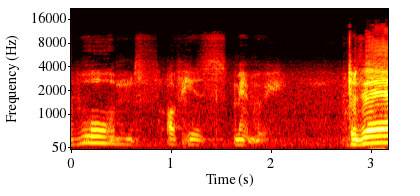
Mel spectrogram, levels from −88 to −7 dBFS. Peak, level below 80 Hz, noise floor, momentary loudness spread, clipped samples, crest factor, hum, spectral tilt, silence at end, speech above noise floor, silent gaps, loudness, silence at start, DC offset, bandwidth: -6 dBFS; -66 dBFS; -49 dBFS; 19 LU; under 0.1%; 16 dB; none; -3.5 dB/octave; 0 s; 27 dB; none; -24 LUFS; 0 s; under 0.1%; 14.5 kHz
